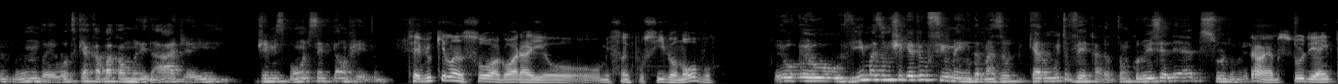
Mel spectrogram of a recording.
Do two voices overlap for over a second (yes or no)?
no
